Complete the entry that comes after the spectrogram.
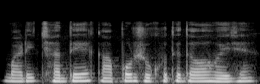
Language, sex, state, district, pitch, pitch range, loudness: Bengali, male, West Bengal, Cooch Behar, 150 Hz, 145-155 Hz, -16 LUFS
